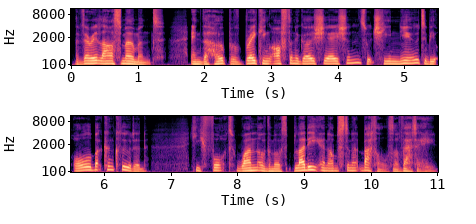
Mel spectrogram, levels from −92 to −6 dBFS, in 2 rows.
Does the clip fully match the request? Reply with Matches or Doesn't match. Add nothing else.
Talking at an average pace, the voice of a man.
Matches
